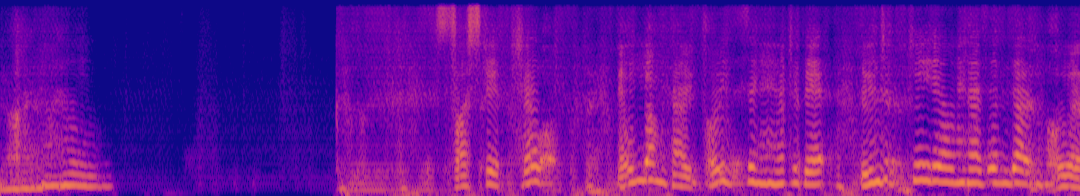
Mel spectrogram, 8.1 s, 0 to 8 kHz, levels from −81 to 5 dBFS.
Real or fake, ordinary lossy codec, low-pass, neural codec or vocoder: fake; none; 7.2 kHz; codec, 16 kHz, 0.5 kbps, FreqCodec, smaller model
